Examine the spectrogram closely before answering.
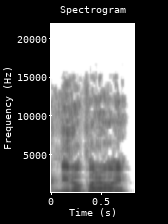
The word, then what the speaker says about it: Nirupa Roy: She was our Nirupa Roy, basically. That's the right name, right? I pronounced that correctly. Yes.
